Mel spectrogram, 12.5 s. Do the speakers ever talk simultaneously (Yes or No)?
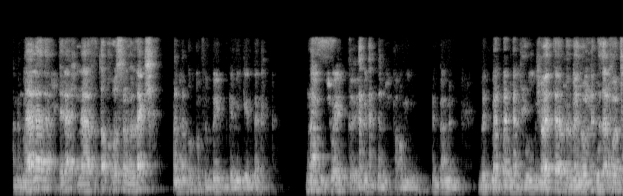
Yes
